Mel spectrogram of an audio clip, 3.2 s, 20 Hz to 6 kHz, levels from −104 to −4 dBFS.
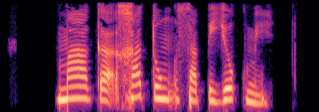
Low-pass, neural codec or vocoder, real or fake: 5.4 kHz; none; real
